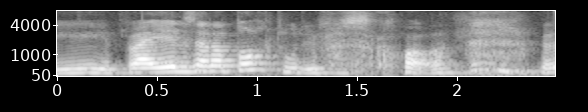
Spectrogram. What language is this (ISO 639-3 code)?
por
